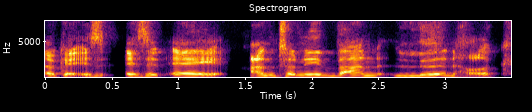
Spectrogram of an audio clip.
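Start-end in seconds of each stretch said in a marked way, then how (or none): 1.5-3.4 name pronounced with put-on Dutch accent. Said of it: "you have to do 'em in the accent".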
